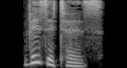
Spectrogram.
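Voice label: "humor", British; visitors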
